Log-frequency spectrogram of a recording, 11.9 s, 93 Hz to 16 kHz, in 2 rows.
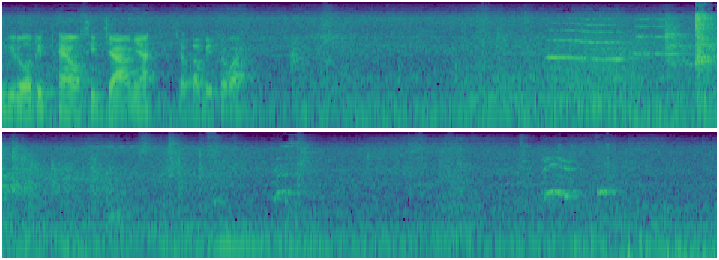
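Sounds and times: dog whimpering yips: 0:07.7 - 0:08.7, 0:10.2 - 0:11.2.

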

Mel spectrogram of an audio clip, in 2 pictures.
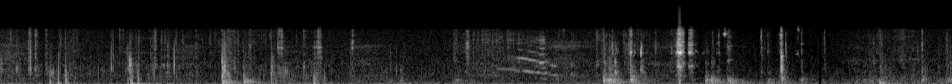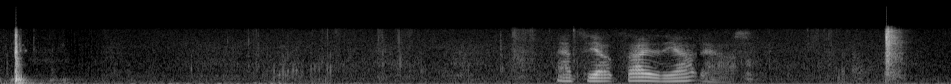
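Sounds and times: knocks and clatter in wooden outhouse: 0:00.0 - 0:10.4
door hinge squeak: 0:04.6 - 0:05.6.

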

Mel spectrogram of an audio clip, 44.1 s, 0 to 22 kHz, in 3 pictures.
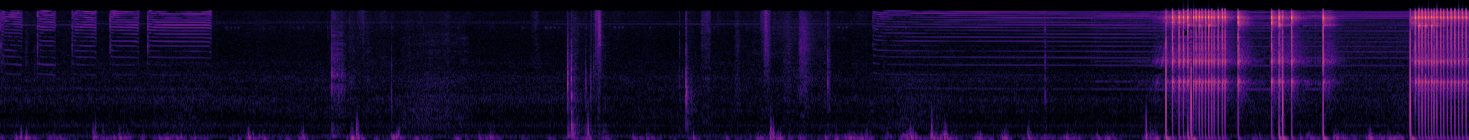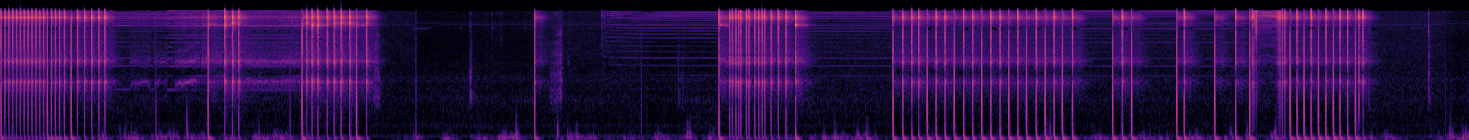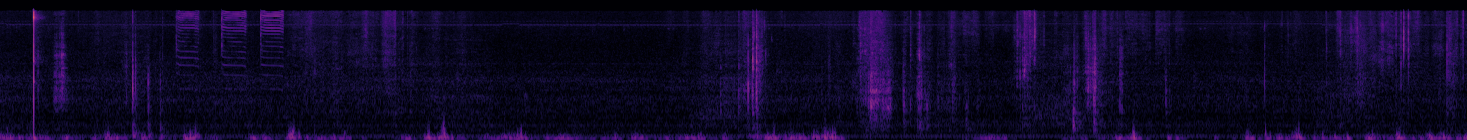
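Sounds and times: electric spark crackling buzz: 0:08.8 - 0:18.6, 0:20.0 - 0:28.5.

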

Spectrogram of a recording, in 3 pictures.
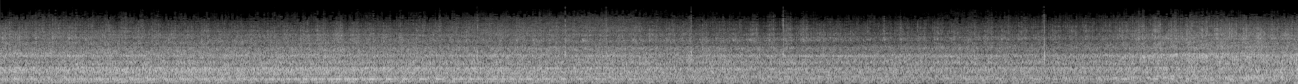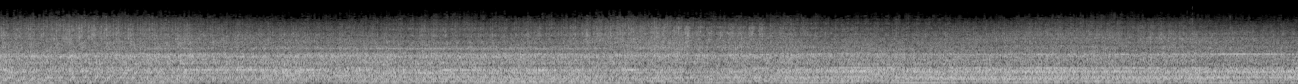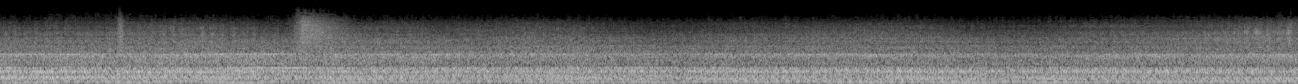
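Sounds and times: diesel locomotive engine idling: 0:00.0 - 0:38.9.

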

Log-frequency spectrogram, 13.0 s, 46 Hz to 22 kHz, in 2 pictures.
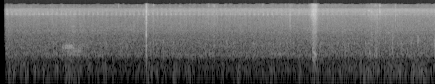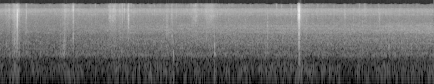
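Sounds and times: faint hiss: 0:00.1 - 0:13.0
wood fire crackling: 0:00.2 - 0:13.0
fire pops: 0:02.1 - 0:02.5, 0:05.5 - 0:12.6.

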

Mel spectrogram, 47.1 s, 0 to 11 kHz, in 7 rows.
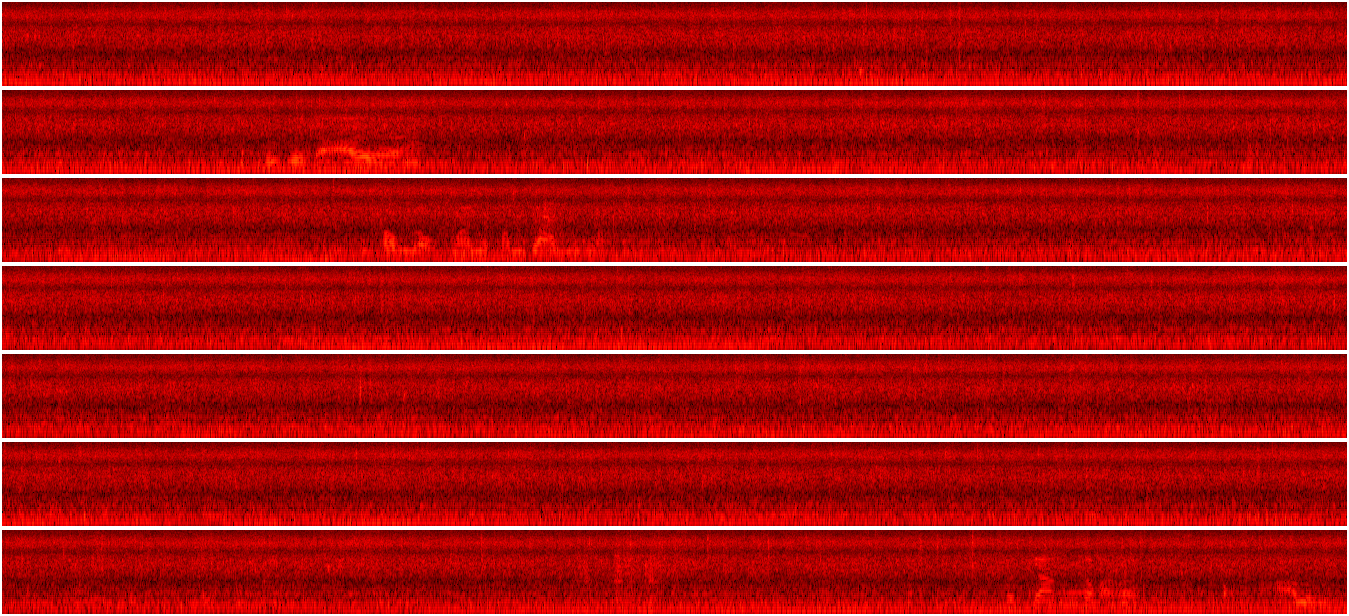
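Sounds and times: flowing water rushing: 0:00.0 - 0:47.0.

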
